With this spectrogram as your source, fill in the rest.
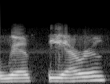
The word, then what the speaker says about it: Ciera: So it's spelled out re V C I E R A. Rev Sierra, right? Uh cuz I was doing it s I E R A.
